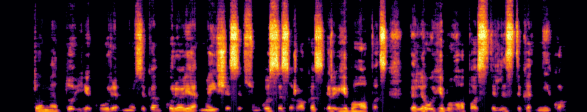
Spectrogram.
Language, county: Lithuanian, Šiauliai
